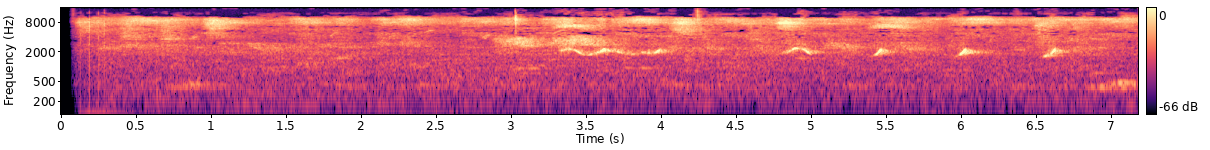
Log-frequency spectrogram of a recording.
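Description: A young red-whiskered bulbul gives thin, slurred chirps about every half second. They are faint against a steady background hiss, after a thump at the start.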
